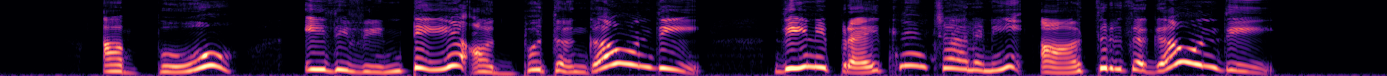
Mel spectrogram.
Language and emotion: Telugu, surprised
